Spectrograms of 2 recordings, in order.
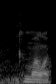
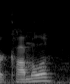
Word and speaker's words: Kamala: Which, by the way, I'm so irritated to all of you that call her Kamala. It is Kamala. – Right, Kamala. Right, right. Put the right emphasis on the right syllable.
